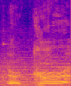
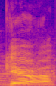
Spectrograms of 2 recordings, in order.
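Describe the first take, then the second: First: The name is said with an anglicized vowel. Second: The name is said with a Spanish-sounding vowel. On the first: The speaker calls it right. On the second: The speaker calls it wrong.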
